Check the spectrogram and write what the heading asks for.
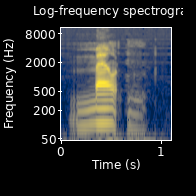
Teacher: when we speak slowly, we might say the T, like in mountain, but when we speak quickly, we take out the T sound, and it sounds like mountain. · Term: skip the T sound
